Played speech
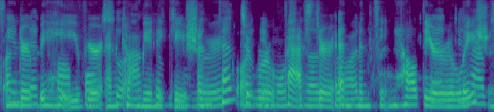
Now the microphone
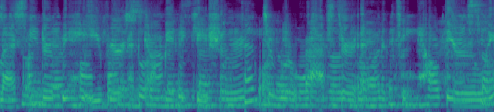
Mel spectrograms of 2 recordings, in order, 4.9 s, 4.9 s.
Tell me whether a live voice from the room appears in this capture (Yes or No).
Yes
